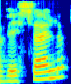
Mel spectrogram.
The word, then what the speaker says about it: vaisselle: Vaisselle is as it looks, a long S sound with a double S, and the L's are pronounced.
